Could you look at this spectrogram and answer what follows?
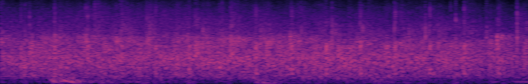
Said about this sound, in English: It's worthy of applause.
